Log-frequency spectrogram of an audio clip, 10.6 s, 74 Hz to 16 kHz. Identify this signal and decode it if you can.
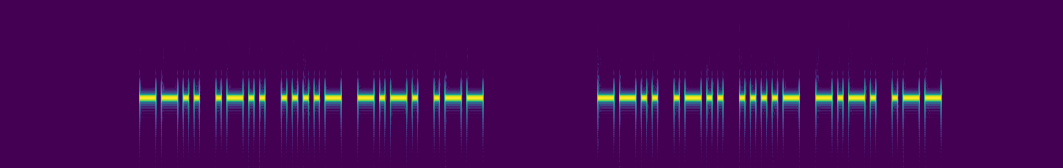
Morse code, heard as a keyed tone, about 22 wpm, 700 Hz. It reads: ZL4CW ZL4CW
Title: DXCC-100 Call Signs - 5 Characters - Repeated 2x - 22wpm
